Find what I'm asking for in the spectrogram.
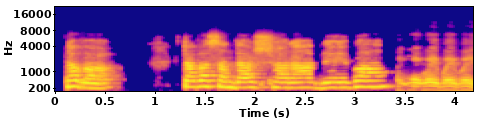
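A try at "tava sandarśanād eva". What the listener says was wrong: It's just both syllables are treated equal. It's just Tava. Not any emphasis on either syllable.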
